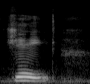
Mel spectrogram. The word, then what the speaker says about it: JD: Sydney says my daughter's name is JD, but that is how it is spelled, but it's Jade.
